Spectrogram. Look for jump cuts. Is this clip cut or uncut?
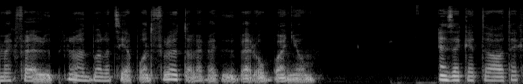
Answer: uncut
